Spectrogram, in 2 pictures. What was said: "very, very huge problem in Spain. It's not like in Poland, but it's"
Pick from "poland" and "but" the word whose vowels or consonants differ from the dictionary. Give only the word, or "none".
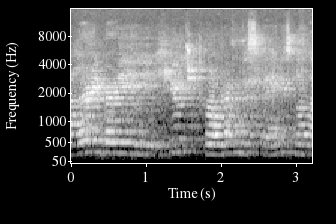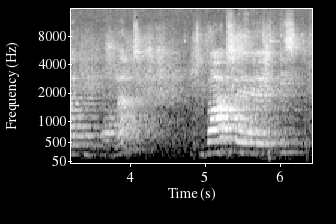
poland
